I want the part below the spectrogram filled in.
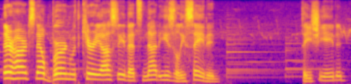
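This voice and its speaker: A man reads the formal lines of a scholarly game character in an earnest mood, now and then stumbling over long words. His voice sits high, pitched above his own natural voice, and he speaks a little slowly. Faint music plays behind him.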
